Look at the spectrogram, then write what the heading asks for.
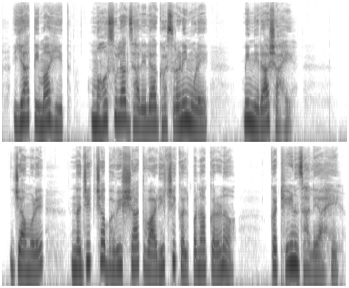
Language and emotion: Marathi, sad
